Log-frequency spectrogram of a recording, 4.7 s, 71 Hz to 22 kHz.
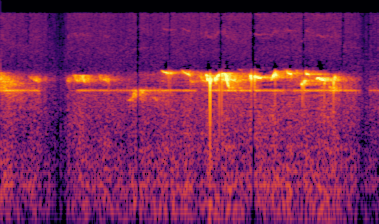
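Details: Black storks on a live camera of the Łódź forest district, Poland, on 23 June 2021 at 13:47, when frogs are brought in, give high, thin, wheezy chirping in an uneven stream that grows louder and busier toward the end, over a faint hiss.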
